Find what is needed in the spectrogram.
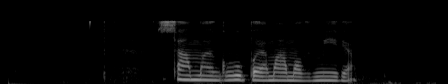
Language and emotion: Russian, neutral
